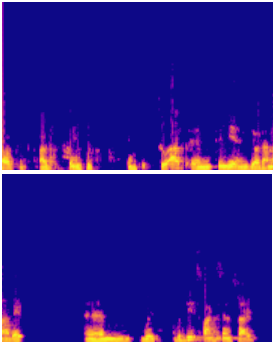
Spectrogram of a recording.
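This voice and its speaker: A quiet man speaks in a fairly high, flat, monotone voice. His pace is moderate, broken by long, frequent pauses. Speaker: bootcamp instructor. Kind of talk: technical tutorial. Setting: live stream video call. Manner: too quiet.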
